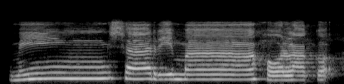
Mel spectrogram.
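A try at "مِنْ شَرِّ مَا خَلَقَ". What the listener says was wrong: Bagus. Nyambernya kurang ya. Kurang nyamber.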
